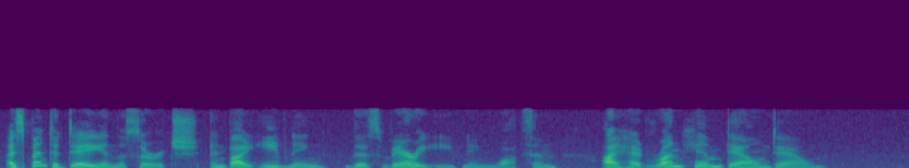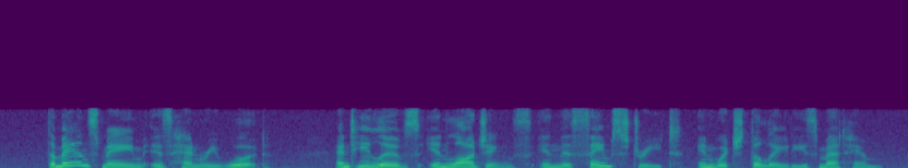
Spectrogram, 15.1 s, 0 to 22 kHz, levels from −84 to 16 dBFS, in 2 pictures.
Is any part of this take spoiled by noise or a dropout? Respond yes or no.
no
